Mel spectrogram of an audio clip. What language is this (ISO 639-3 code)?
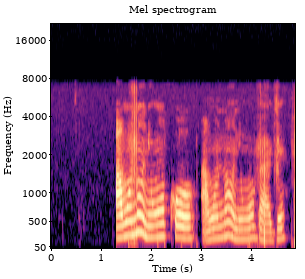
yor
